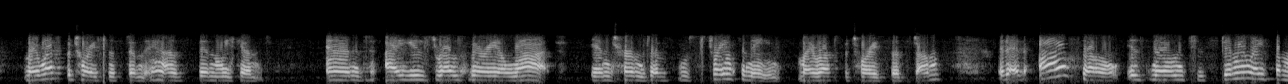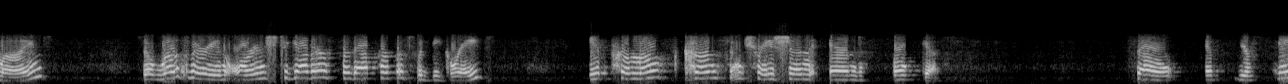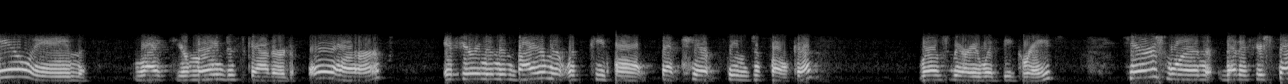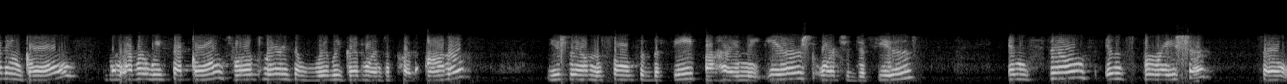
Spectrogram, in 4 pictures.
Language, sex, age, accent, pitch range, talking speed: English, female, 50-69, American, 200-245 Hz, 125 wpm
